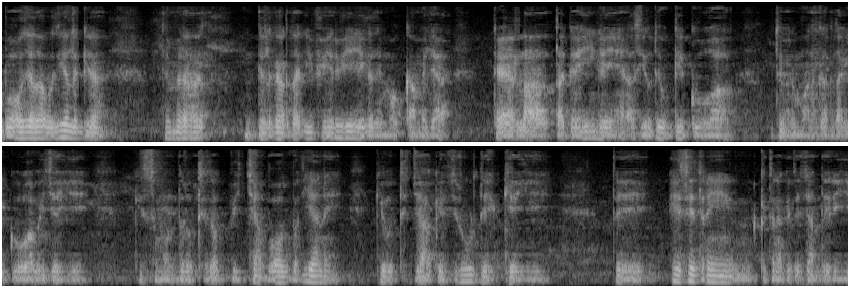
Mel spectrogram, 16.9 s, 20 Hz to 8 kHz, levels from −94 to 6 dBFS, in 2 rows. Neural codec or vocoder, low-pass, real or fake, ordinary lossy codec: vocoder, 22.05 kHz, 80 mel bands, HiFi-GAN; 7.2 kHz; fake; AAC, 32 kbps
